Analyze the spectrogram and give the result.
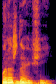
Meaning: present active imperfective participle of порожда́ть (poroždátʹ)
- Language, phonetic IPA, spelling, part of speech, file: Russian, [pərɐʐˈdajʉɕːɪj], порождающий, verb, Ru-порождающий.ogg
